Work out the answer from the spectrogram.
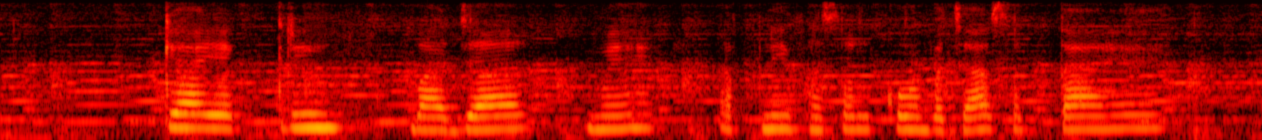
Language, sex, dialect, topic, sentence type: Hindi, female, Kanauji Braj Bhasha, agriculture, question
